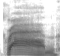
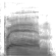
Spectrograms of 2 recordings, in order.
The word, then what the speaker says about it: Graham: but they say Graham in America. Yeah. Graham, no H, just Graham.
